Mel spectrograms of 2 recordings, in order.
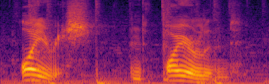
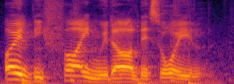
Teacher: The i that we get in like or height, or even at the beginning of the word Irish. It becomes like an oi, almost like the oi in oil. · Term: the I sound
